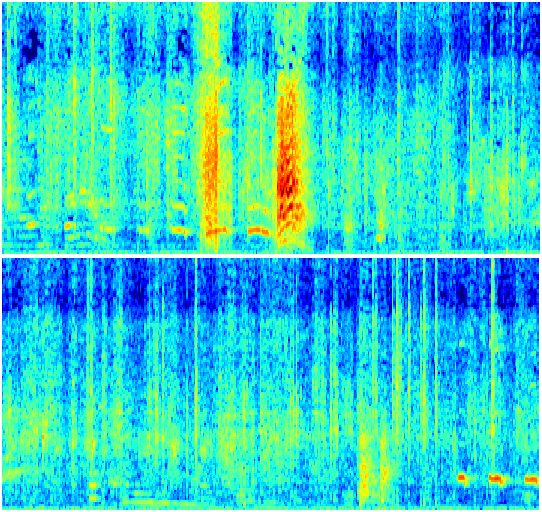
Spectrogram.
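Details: Alaskan Malamute puppies at play, Velma hiding: thin, high whimpers in short wavering bursts early and again near the end, a lower sliding whine midway, and two sharp knocks or thumps around the two-second mark.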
